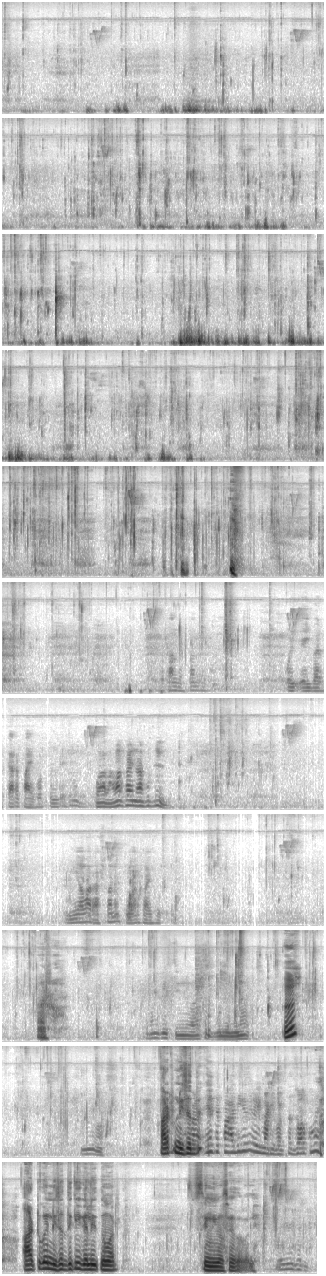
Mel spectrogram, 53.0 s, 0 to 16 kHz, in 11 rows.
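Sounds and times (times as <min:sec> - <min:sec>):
wet clicks and crackles: 0:02.6 - 0:25.8, 0:26.8 - 0:28.4, 0:36.8 - 0:39.3, 0:40.0 - 0:45.8, 0:52.1 - 0:52.7
footsteps squelching in mud: 0:03.0 - 0:25.7, 0:36.8 - 0:46.3, 0:50.0 - 0:53.0.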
